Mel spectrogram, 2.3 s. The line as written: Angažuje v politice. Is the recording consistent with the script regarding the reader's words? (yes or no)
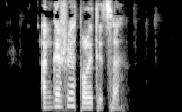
yes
